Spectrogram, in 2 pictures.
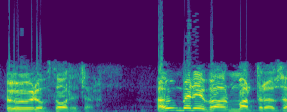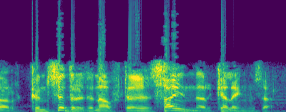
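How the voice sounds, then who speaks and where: Vintage radio role: plain-spoken, respectful sergeant, acted by a man, animated delivery, light hiss. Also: medium pitch, lightly acted. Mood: impressed. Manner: brisk, obedient, plain-spoken. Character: deferential, slightly puzzled male police sergeant sidekick. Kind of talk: old-time radio drama acting. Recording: hissy old radio recording.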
